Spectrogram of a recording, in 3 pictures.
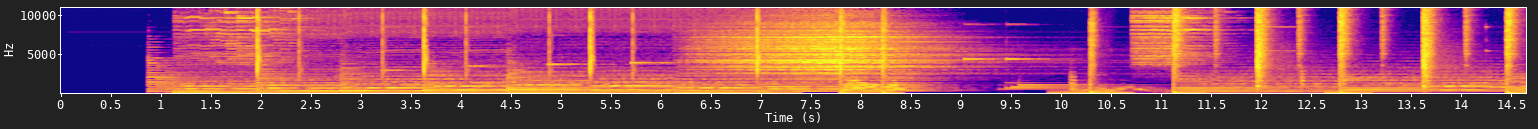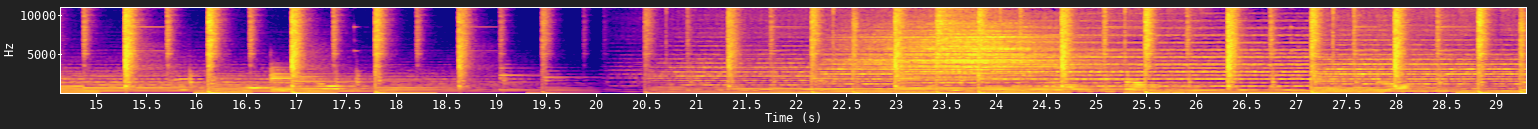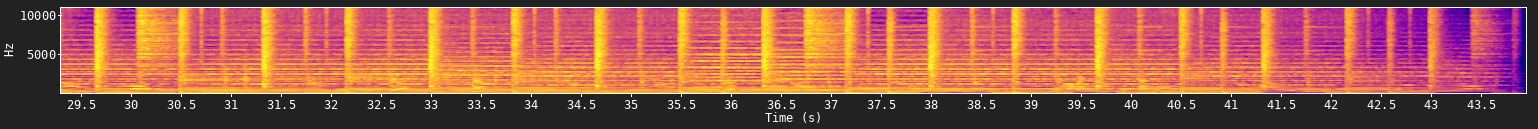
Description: F#
앞부분30초, 뒷부분30초씩 편집해서 올려 드리고 있습니다.
중간에 음이 끈어지고 다시 나오는 이유는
